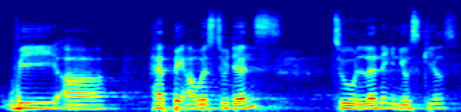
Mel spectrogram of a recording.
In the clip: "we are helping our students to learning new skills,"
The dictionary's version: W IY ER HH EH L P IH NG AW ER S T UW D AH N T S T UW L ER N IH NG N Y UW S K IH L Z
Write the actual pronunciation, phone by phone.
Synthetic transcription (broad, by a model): W IY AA HH EH L P IH NG AW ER S T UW D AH N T S T UW L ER N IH NG N Y UW S K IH L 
